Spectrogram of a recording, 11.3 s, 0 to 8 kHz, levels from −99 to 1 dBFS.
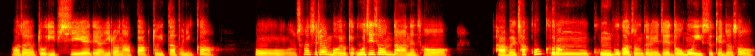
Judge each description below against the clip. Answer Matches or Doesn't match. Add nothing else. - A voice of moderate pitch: Doesn't match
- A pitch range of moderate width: Matches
